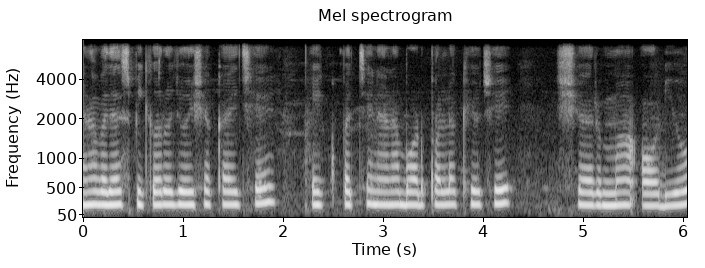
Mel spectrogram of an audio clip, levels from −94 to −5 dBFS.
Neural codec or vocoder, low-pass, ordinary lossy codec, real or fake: none; 7.2 kHz; none; real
